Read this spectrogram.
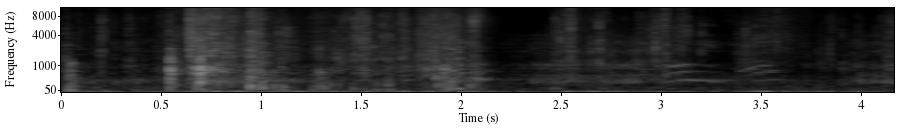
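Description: Cardboard tears as a box is torn open.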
